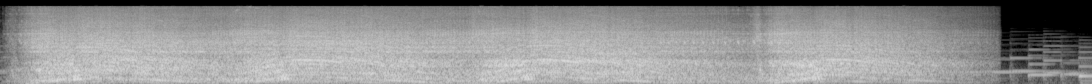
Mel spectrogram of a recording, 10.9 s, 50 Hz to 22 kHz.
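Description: Rolls-Royce Wraith's 6.6-litre V12 engine free-revved with the bonnet open, its pitch climbing and falling back about four times over the idle. It dies away near the end.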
